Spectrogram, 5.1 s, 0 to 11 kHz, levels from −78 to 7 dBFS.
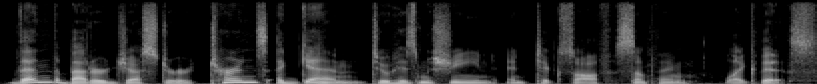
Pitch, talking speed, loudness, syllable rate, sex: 155 Hz, 175 wpm, -21 LUFS, 4.9 syllables/s, female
